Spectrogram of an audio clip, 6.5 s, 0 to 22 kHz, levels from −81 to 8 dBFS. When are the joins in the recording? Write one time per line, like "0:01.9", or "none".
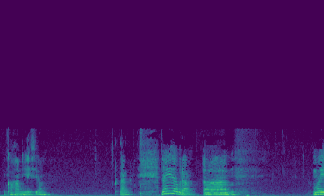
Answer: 0:04.0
